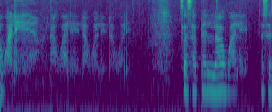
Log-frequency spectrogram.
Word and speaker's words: Awalé: qui s'appelle là où elle est ça s'appelle là où aller ça s'écrit à w à l e accents aigus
